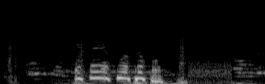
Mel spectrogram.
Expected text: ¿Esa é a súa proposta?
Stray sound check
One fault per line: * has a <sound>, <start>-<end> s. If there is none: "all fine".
all fine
